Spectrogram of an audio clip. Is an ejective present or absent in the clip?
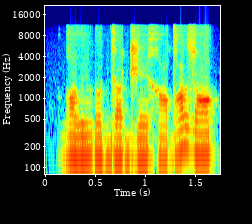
absent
